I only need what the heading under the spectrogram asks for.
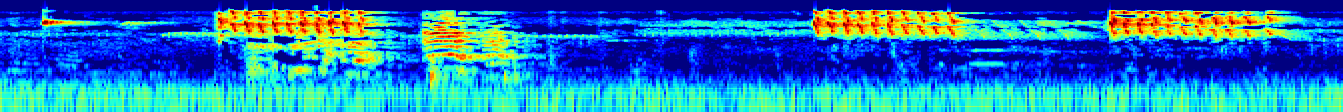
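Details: Blue-crowned hanging parrot singing actively in the 'isian cililin' style: three loud bursts of very high, rapid, buzzy pulsed trills, a shorter sweeping chattering phrase and a brief opening note, over a steady low hum.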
